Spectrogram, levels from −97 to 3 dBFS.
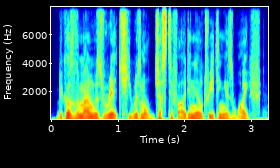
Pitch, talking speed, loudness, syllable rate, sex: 105 Hz, 255 wpm, -19 LUFS, 6.3 syllables/s, male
